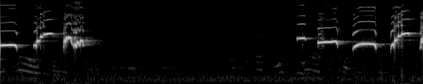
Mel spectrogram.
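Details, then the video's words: Oriental magpie-robin calling out a rival: two bursts of clear whistled notes around mid-high pitch, sliding and rising, separated by about two seconds of silence. "NGEPLONG TERIYAKAN KACER MEMANGGIL LAWAN"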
